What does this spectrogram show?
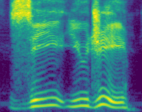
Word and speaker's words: Zug: It does say American pronunciation here, though. And it goes, Well then, Zug. Zug. Zug. It's So let's see. Let's see. Oh, but they also have the British pronunciation.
